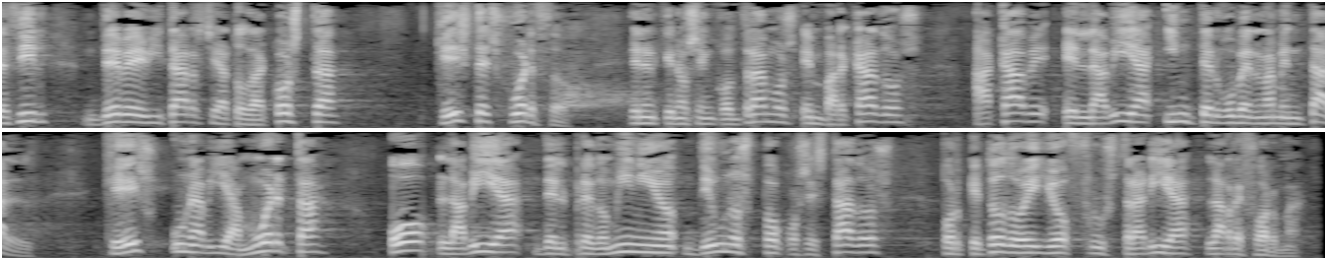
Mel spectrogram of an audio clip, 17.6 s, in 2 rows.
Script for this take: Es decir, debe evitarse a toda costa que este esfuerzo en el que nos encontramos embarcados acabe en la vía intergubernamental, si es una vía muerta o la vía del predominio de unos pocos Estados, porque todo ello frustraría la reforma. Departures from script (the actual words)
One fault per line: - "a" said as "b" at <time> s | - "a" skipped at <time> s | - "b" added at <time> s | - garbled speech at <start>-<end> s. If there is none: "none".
- "si" said as "que" at 9.5 s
